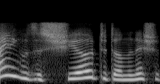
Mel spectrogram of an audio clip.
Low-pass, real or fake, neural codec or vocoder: 7.2 kHz; fake; codec, 16 kHz, 0.2 kbps, FocalCodec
